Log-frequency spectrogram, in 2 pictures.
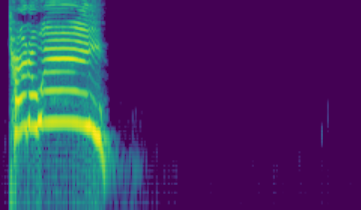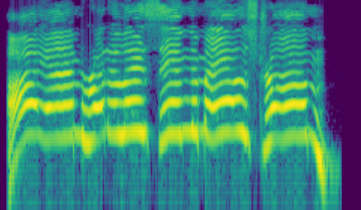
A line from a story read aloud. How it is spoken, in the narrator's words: yelled the man in the basket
